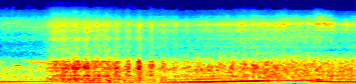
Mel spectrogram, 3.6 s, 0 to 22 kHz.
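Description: A 2025 Jaecoo J7's engine revs and climbs in pitch as it accelerates hard from a launch, fairly quiet and steady, with no voices.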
